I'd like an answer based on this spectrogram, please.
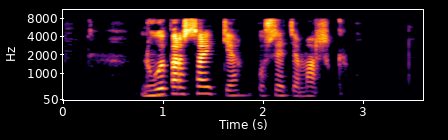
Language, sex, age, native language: Icelandic, female, 30-39, Icelandic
